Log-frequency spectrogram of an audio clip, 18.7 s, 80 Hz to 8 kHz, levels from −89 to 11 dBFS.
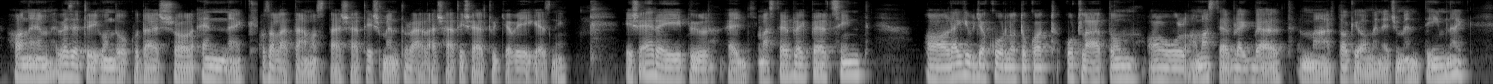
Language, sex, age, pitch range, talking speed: Hungarian, male, 50-69, 95-115 Hz, 110 wpm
